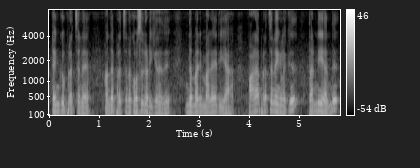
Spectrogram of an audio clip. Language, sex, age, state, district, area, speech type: Tamil, male, 45-60, Tamil Nadu, Thanjavur, rural, spontaneous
